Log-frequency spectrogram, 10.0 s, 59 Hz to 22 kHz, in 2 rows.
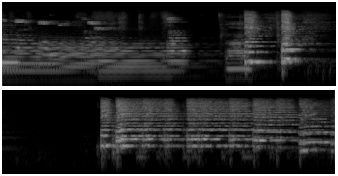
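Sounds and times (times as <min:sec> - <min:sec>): electronic keyboard chords: 0:00.0 - 0:04.8, 0:06.4 - 0:10.0.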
